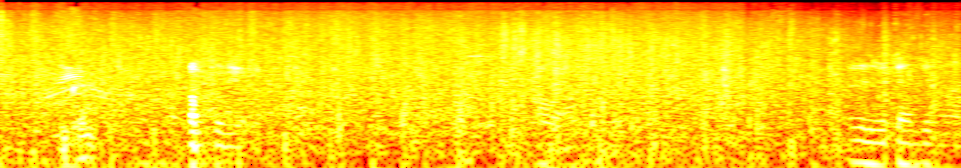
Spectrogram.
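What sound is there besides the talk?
rain in the video game Death Stranding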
